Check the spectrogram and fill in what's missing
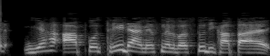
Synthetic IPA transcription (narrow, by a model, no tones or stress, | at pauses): ɾjɐɦaːp̚kot̪ʰɾiːɖaːɪmẽnʃnəlʋɐst̪ud̪ɪkʰaːt̪aɦɛː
